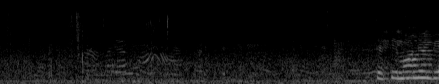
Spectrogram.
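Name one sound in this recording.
A woman speaks calmly to a gathered crowd outdoors.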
